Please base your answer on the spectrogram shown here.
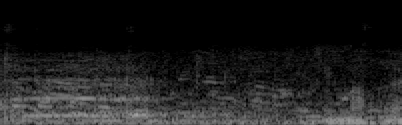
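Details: Simmental cross cattle at the Pasar Legi Jatinom livestock market; a low, drawn-out moo with steady tonal harmonics over the first second, then fading into market murmur, voices and background music.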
